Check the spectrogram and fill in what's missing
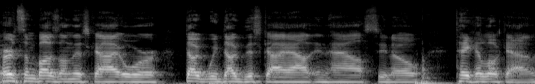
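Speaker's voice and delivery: ordinary talk, nothing marked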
